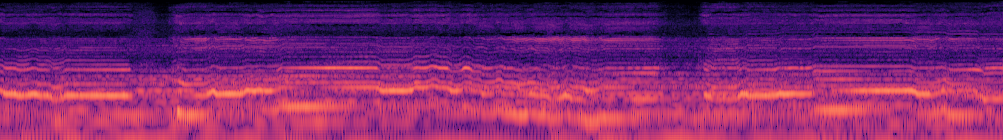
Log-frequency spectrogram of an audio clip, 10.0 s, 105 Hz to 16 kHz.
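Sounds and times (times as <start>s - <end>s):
voice chanting a slow melody: 0.0s - 10.0s.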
